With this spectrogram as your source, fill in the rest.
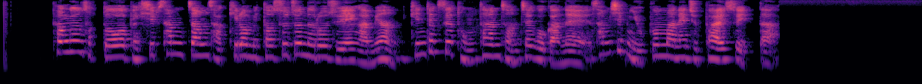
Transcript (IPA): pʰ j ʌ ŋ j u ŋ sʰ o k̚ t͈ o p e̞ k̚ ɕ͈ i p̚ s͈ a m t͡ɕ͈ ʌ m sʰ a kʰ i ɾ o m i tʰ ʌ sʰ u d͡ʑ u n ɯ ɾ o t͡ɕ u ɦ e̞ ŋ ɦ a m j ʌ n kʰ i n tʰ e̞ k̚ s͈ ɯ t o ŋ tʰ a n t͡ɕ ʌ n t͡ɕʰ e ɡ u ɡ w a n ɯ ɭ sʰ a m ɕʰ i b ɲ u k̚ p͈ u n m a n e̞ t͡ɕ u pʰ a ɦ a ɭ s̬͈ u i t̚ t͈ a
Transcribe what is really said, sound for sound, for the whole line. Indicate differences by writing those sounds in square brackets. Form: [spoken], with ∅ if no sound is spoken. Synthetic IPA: pʰ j ʌ ŋ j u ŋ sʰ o k̚ t͈ o p e̞ k̚ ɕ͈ i p̚ s͈ a m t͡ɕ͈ ʌ m sʰ a kʰ i ɾ o m i tʰ ʌ sʰ u d͡ʑ u n ɯ ɾ o t͡ɕ u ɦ e̞ ŋ ɦ a m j ʌ n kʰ i n tʰ e̞ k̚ s͈ ɯ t o ŋ tʰ a n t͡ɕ ʌ n t͡ɕʰ e ɡ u ɡ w a n ɯ ɭ sʰ a m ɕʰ i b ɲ u k̚ p͈ u n m a n e̞ t͡ɕ u pʰ a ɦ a ɭ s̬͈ u i t̚ t͈ a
